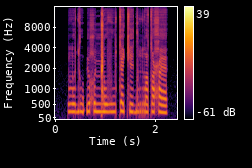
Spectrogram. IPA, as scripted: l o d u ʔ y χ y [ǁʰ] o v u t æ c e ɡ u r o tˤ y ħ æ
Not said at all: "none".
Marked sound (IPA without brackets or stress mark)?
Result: ŋ͡ǁ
